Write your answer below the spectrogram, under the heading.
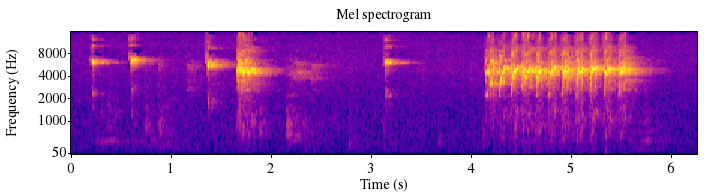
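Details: Lovebird ticking calls, used as a tutor sound to help young lovebirds trill quickly: a handful of sharp, high chirps at uneven spacing, then a buzzy rapid trill lasting over a second near the end.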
